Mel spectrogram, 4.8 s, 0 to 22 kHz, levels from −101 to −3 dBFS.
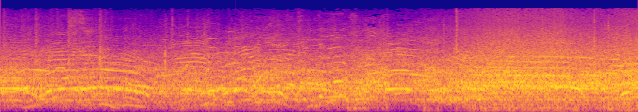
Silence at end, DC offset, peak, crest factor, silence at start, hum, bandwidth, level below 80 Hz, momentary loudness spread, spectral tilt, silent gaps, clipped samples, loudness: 0 s; under 0.1%; 0 dBFS; 12 dB; 0 s; none; 16.5 kHz; -52 dBFS; 6 LU; -2.5 dB/octave; none; under 0.1%; -11 LUFS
